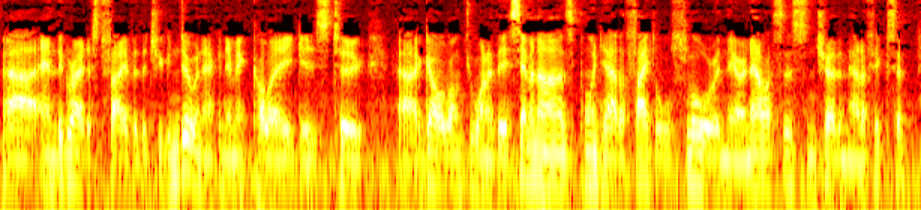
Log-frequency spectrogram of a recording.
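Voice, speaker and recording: A man, a politician answering interview questions in a measured way with frequent hesitant fillers. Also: medium pitch, level tone, background noise.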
